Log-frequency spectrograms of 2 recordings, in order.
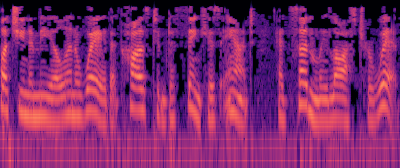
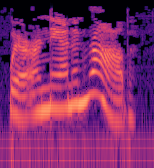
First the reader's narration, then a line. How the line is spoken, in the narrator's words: cried Mrs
